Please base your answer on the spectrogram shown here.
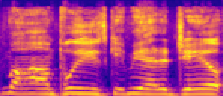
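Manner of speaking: put-on high, strained, begging half-scream. Imitating people screaming at their parents from jail: imitating someone screaming. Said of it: "They start screaming at their parents".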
